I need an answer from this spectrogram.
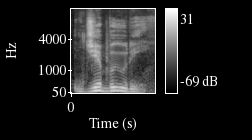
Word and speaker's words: Djibouti: And then jibouti the the D is the D is silent. Djibouti.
